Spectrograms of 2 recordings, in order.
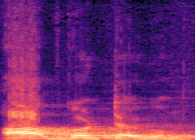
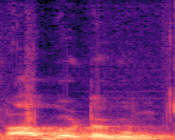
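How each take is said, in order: No difference in how they are said.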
